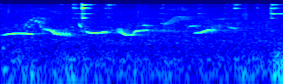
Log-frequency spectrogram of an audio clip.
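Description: Songbirds chirping, a quick run of short sliding chirps, over a steady low background rumble.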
